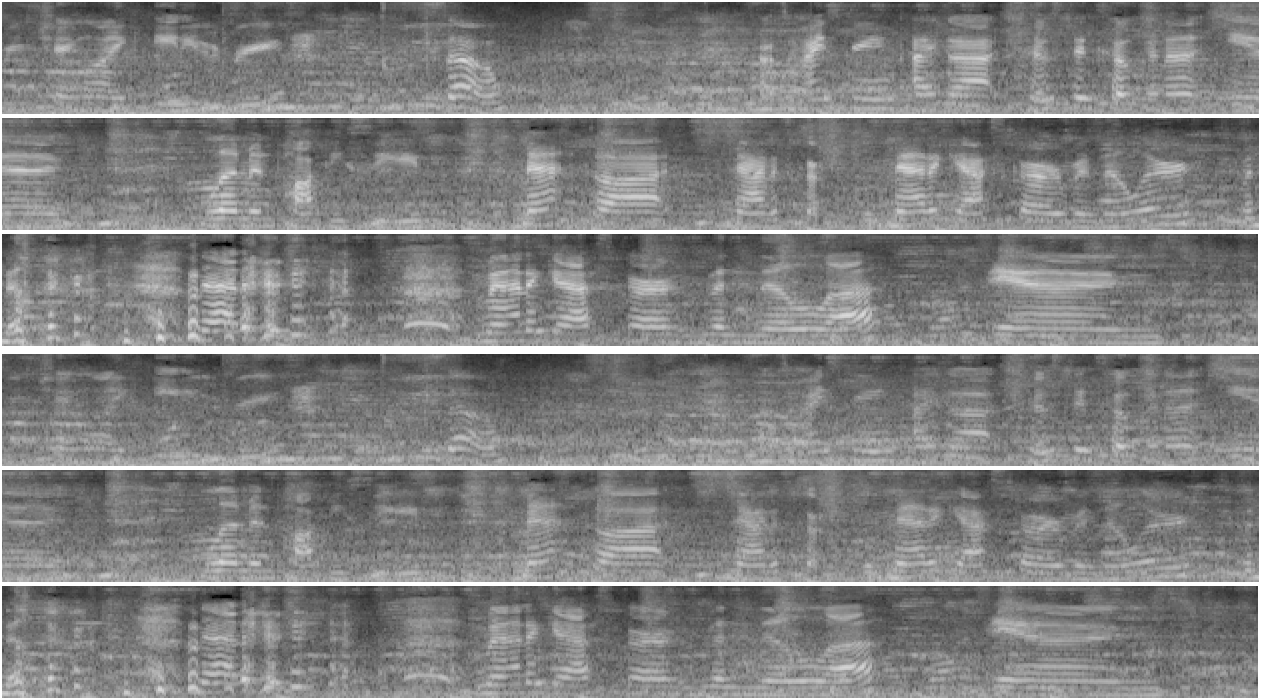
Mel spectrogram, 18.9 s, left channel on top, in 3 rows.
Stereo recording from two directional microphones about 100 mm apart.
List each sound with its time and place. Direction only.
4.0 s speech: 15° right (ahead or behind)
